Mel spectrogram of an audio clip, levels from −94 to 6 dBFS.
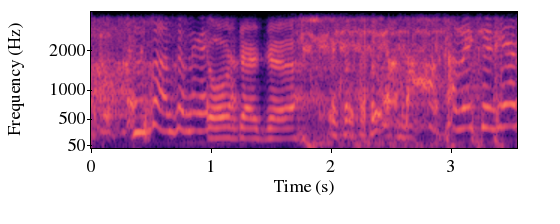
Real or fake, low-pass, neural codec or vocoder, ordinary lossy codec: fake; 3.6 kHz; codec, 16 kHz, 16 kbps, FunCodec, trained on LibriTTS, 50 frames a second; Opus, 64 kbps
